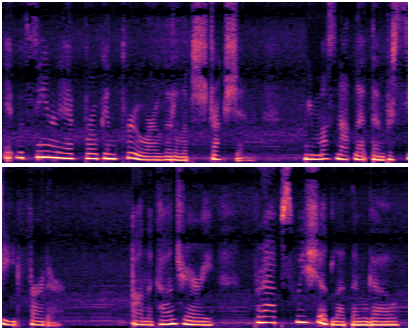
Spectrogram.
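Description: A woman performs a cold, scheming fairy from a video game at a middling pitch. Her speech is formal and measured, full of haughty disdain, with music clearly behind it. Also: warm tone, natural voice, poor audio. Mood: calculating. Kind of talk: English video game voice acting.

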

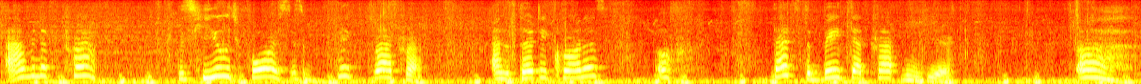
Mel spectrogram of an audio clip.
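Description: A woman acts out a ragged wandering trap seller for an amateur radio drama. His voice is low and soft-toned, with lively swings and a hesitant, anxious manner. A faint noise sits behind it. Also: exaggerated voice, rough recording. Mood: despairing. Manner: hesitant, halting.

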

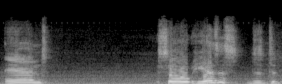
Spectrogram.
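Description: A man with a slight lisp hosting a casual podcast, animated, swearing freely and laughing often. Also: on the high side, slow pace. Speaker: podcast host. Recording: dull lo-fi sound with faint ambience.

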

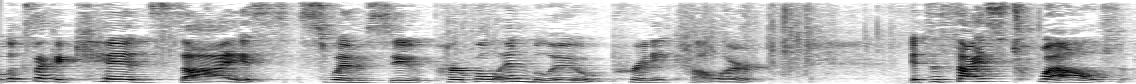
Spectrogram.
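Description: A woman's voice: medium pitch, reverberant. A woman in her forties with a slightly nasal voice from a cold, chatting casually as she unboxes items at a desk in her home office. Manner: chatty, thinking aloud while handling items. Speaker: reseller vlogger.

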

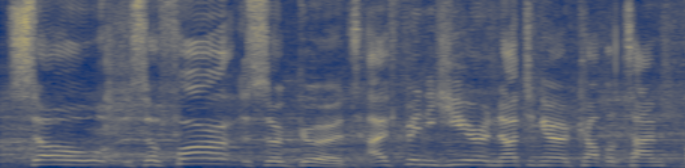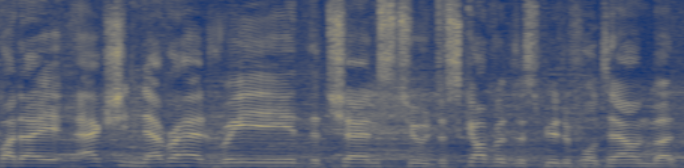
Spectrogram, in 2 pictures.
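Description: A man from Germany speaks English with a German accent. His voice sits a little high and he sounds confident and earnest, stopping now and then to find a word. The handheld mic picks up a backstage crowd murmuring clearly behind him. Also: moderate pace, hardly any pauses. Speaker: wrestler. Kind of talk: backstage interview. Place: backstage at a wrestling event, before a sponsor wall. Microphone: handheld mic held by the interviewer.

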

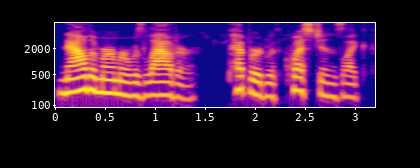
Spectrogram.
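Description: A woman narrating a first-person audiobook in a soft, emotional storytelling manner. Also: on the low side, moderate pace, no room sound.

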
